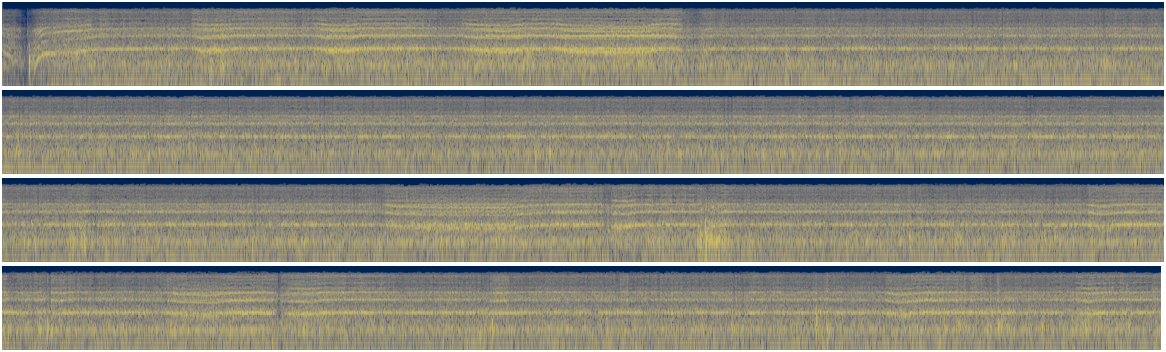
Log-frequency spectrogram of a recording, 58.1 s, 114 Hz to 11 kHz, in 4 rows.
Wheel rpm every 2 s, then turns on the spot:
130, 230, 230, 220, 220, 230, 230, 230, 230, 230, 240, 230, 230, 230, 230, 230, 230, 220, 230, 230, 230, 230, 230, 220, 230, 230, 230, 230, 230.
none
